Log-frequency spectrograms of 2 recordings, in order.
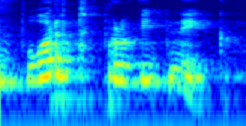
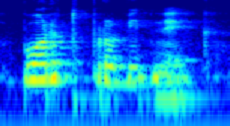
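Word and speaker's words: бортпровідник: for flight attendant is the correct way to say it is board prophet Nick port prophet Nick complicated one to say but very commonly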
